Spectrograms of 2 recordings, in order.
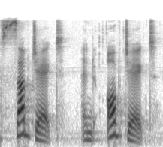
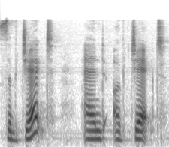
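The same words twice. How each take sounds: First: "subject and object" as SUB-ject and OB-ject; first-syllable stress. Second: "subject and object" as sub-JECT and ob-JECT; second-syllable stress. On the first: Teacher models the noun forms, first-syllable stress on "subject" and "object". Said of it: "first syllable emphasis for the noun form". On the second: Teacher contrasts the verb forms, second-syllable stress on "subject" and "object". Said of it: "second syllable emphasis for the verb form". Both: Shown as a demonstration.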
